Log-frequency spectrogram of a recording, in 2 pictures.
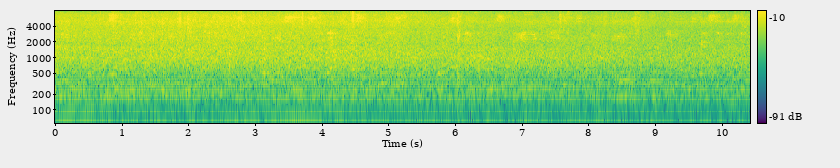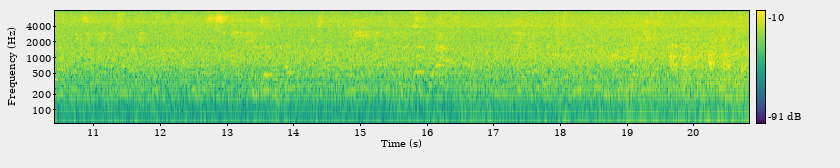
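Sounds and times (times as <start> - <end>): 
rain: 0.0 - 20.8
train: 0.0 - 20.8.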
